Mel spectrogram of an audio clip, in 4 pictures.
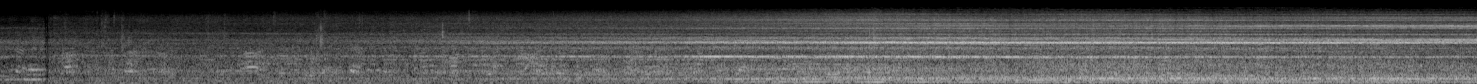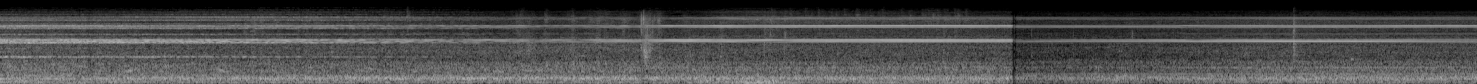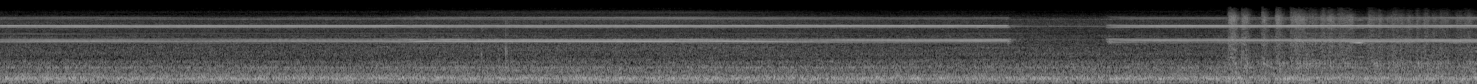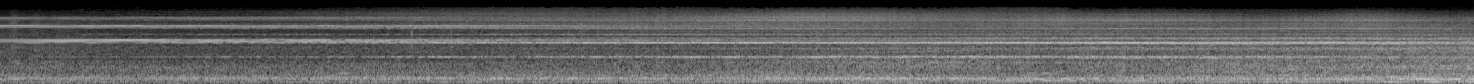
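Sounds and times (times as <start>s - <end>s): electric train high-pitched whine: 0.0s - 59.0s.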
